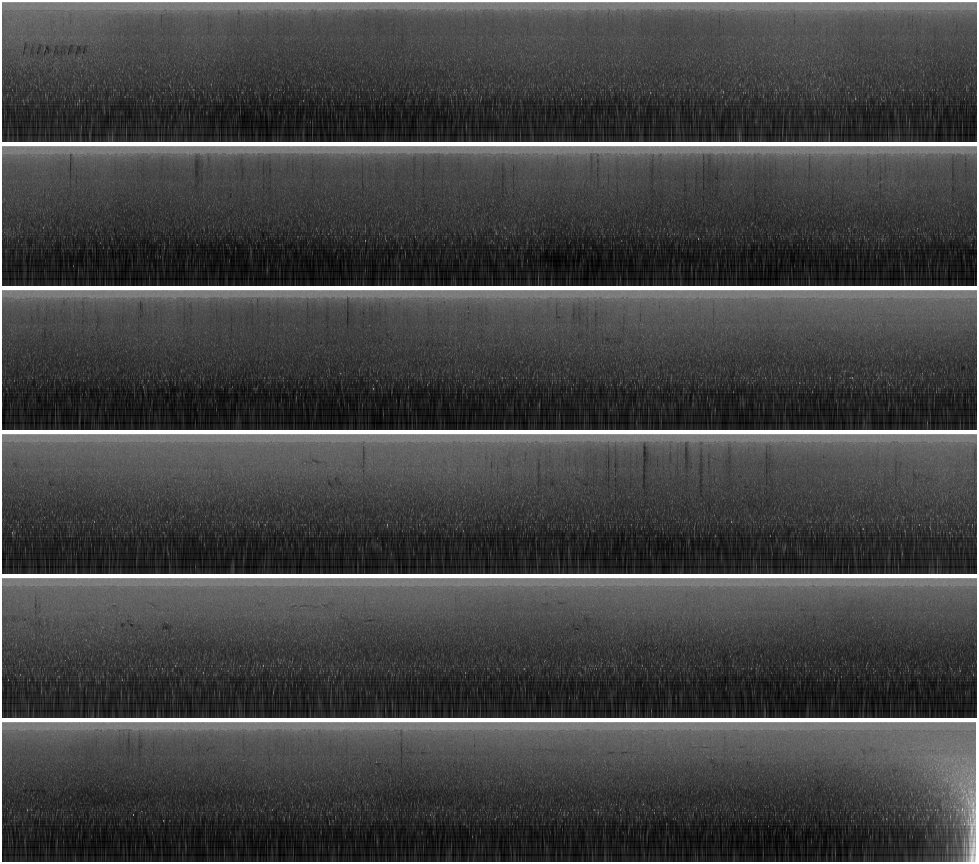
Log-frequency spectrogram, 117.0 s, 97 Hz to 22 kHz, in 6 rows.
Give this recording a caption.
Larun Mountains Low QuietWind
Vent doux sur les montagnes de La Rhune, pays Basque.
Quiet wind over Larun mountains, Basque country.
Recorded w/ Schoeps MSTC64 ORTF & Sound Devices 633
wind, montagnes, quiet, pais-basco, mountains, rhune, larun, euskadi, pays-basque, fied-recording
